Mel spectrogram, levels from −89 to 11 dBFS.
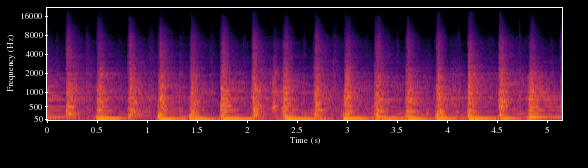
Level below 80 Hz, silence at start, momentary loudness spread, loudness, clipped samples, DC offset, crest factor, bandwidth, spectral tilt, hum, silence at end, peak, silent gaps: -22 dBFS; 0 s; 4 LU; -20 LUFS; under 0.1%; under 0.1%; 14 dB; 9 kHz; -8 dB/octave; none; 0 s; -4 dBFS; none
